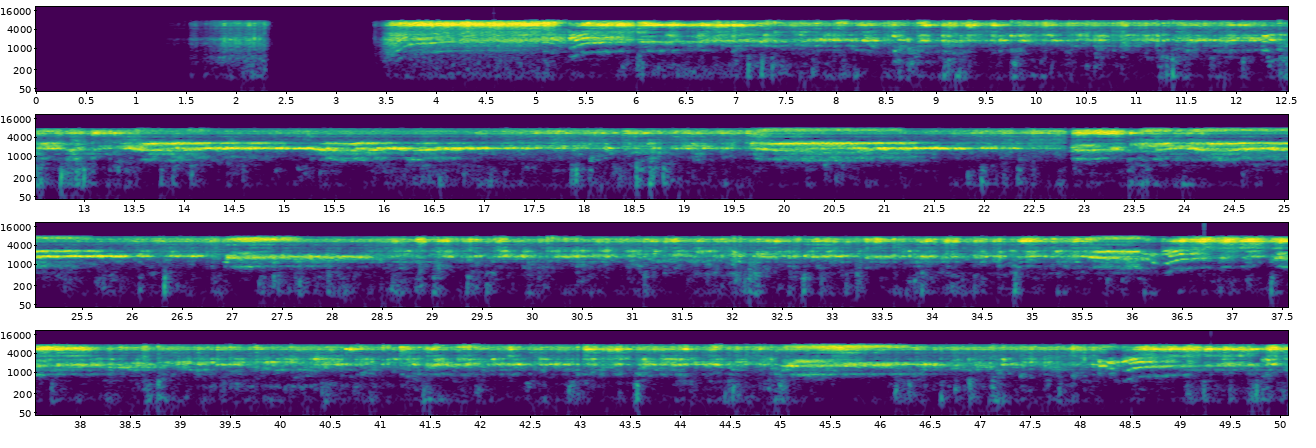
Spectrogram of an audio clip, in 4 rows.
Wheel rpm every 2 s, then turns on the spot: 0, 30, 180, 230, 230, 230, 230, 230, 230, 230, 220, 230, 230, 230, 230, 230, 240, 230, 200, 230, 230, 230, 230, 230, 210.
none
